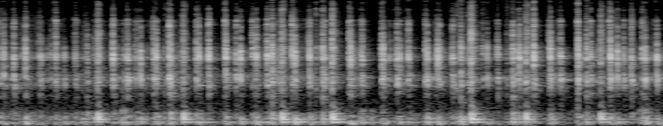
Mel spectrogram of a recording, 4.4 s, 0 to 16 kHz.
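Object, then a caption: Mechanical keyboard, plastic keycaps. Both hands type with their fingertips on a backlit ROCCAT G65 mechanical keyboard with plastic keycaps, giving a fast, steady stream of bright, clicky keystrokes over a soft low thud from each key bottoming out. The presses run close together with only brief gaps and no other sounds.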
